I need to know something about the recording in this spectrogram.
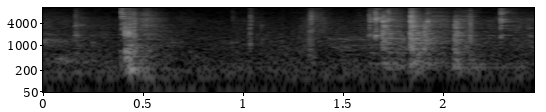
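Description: A cooking pot is handled on the stovetop: one sharp knock about half a second in, then a few lighter clinks near the end.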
